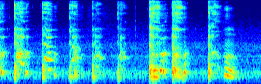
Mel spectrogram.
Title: Hoarse barking cough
